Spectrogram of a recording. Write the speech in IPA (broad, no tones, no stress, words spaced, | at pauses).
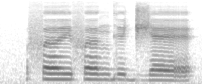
fɜe̯fɜŋɡɪ d͡ʒɛ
